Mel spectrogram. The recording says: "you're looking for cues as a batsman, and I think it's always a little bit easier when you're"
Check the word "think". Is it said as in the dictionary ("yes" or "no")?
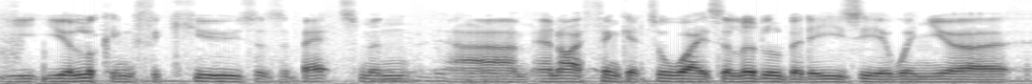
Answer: yes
